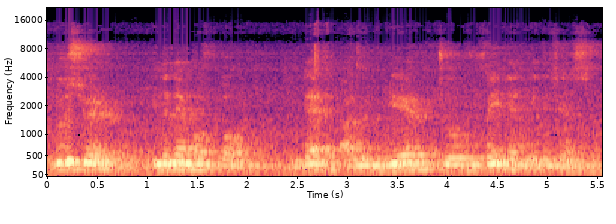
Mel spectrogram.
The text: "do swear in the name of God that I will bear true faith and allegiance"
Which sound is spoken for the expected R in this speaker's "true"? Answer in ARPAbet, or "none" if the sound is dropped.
none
